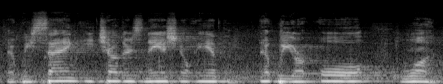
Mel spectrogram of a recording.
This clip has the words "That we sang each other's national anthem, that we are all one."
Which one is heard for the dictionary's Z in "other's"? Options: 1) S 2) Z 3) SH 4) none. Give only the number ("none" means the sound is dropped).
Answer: 2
